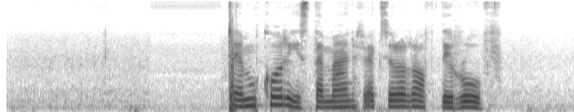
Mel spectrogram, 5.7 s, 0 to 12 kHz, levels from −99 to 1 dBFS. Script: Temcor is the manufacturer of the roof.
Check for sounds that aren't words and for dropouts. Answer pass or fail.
pass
